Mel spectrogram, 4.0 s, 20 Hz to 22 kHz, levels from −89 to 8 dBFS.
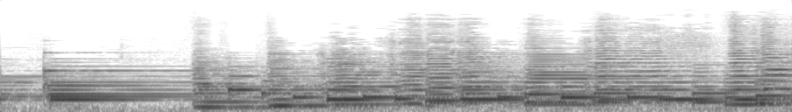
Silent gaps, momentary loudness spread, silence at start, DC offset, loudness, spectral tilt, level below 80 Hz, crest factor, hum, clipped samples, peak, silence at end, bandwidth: none; 5 LU; 0 s; under 0.1%; -23 LUFS; -7 dB/octave; -52 dBFS; 14 dB; none; under 0.1%; -10 dBFS; 0 s; 10.5 kHz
